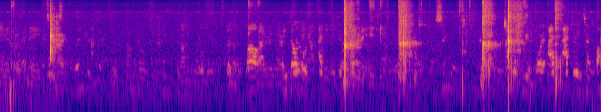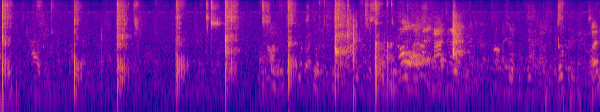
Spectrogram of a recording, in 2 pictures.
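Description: Paddles strike a plastic ball with sharp pops outdoors.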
